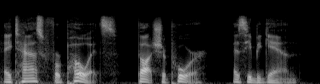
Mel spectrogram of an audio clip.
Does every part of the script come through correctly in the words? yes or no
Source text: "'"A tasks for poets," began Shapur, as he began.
no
